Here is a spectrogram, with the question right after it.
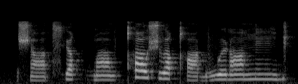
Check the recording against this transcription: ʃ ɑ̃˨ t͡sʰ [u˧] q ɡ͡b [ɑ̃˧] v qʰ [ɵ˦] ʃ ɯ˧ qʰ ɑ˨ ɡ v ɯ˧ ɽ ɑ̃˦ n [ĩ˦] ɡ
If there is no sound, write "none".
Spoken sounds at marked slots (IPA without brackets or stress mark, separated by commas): y˧, ɑ̃˧, o˦, ĩ˦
